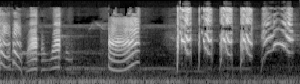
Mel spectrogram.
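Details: Green talking parrot mixing short raspy squawks with a drawn-out wavering whistled phrase, then a fast series of clipped harsh notes and a final rising-falling warble.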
